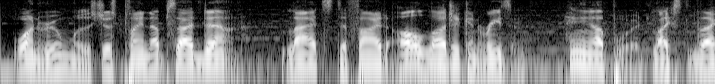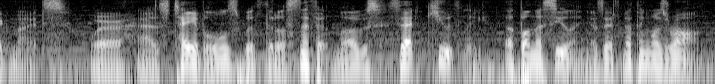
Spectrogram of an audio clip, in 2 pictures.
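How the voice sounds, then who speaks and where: A man reading a story aloud in first person, with deadpan, mock-earnest narration. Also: medium pitch. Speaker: story reader.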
